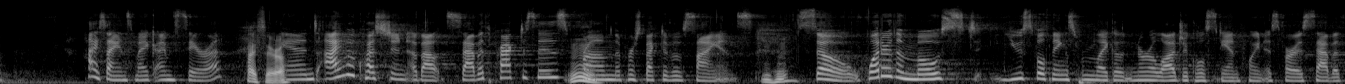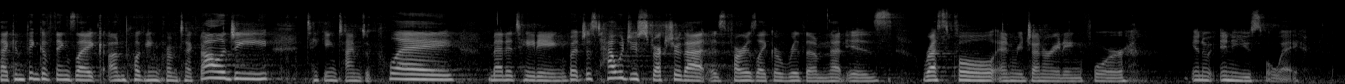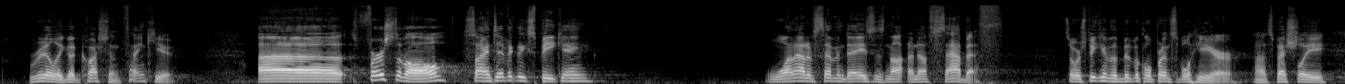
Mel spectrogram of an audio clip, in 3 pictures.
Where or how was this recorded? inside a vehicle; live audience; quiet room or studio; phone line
live audience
